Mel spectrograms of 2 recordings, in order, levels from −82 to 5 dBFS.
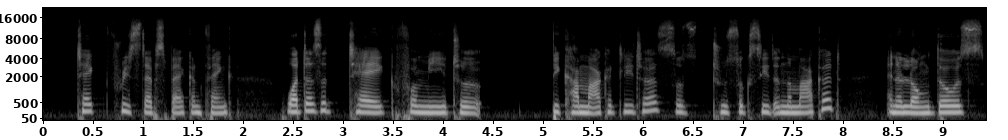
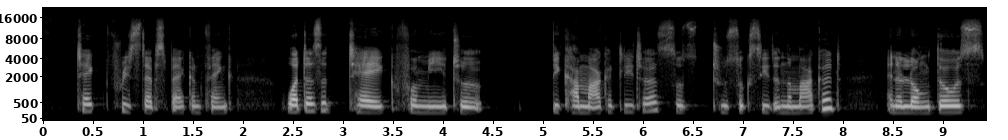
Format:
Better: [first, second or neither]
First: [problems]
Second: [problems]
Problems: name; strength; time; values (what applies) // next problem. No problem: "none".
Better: first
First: none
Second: thin; very; fading below 300 Hz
